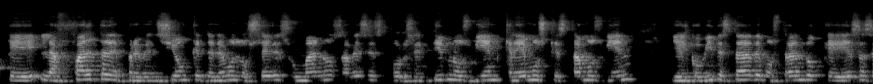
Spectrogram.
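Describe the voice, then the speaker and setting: Mexican male interview host, high forceful voice, roomy echoing sound. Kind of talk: conversational interview.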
